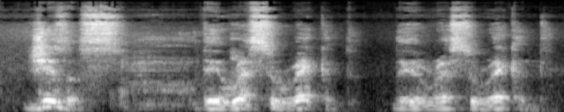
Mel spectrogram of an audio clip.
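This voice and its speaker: A man with a non-native accent speaks in a dark, mellow tone, somewhat breathy, with audible room echo. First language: not English. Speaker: author and spiritual speaker. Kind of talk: lecture. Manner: halting.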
